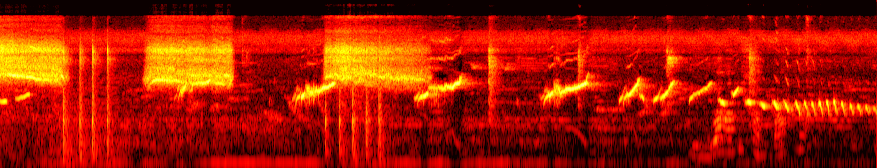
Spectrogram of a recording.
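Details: Captive White-rumped shama being conditioned for stamina with regular outdoor exercise. Bursts of rushing noise alternate with clear rising whistles. Later come quick upward-slurred notes and a rapid, evenly pulsed trill at the end.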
